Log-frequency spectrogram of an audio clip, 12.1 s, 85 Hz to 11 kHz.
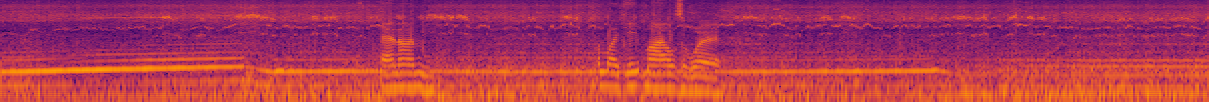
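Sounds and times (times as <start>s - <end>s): motorcycle engine running: 0.0s - 12.0s
wind noise on microphone: 0.0s - 12.0s.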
